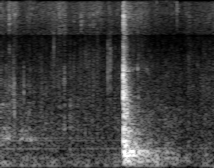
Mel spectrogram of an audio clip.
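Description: A single sharp thump about a second and a quarter in, fading within half a second, over faint background noise.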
